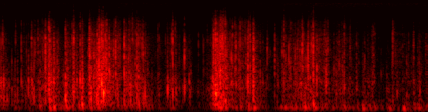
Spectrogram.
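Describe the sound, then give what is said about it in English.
A bag of Hare's Kettle Cooked Ranch Flavored Lattice Cut Chips, pulled out of a box, crinkles and rustles continuously, with brighter crackling bursts standing out now and then; no one speaks during the handling. “The first thing I'm pulling out are Hare's Kettle Cooked Ranch Flavored Lattice Cut Chips.”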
